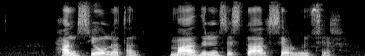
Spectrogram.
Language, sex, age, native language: Icelandic, female, 40-49, Icelandic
